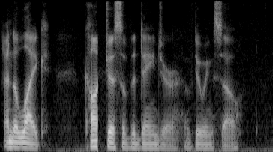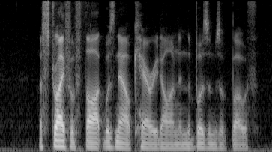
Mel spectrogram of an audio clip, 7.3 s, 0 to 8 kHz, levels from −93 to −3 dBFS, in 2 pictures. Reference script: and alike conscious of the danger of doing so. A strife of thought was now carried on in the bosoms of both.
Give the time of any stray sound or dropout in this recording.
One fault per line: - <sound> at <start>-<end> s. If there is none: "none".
- dropout at 1.3-1.4 s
